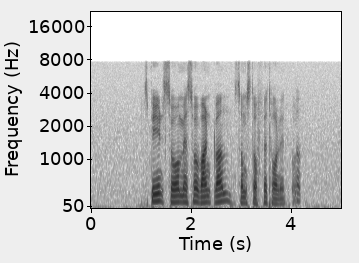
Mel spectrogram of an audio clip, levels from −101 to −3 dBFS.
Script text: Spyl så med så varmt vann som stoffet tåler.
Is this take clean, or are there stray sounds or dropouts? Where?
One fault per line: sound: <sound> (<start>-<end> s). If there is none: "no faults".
sound: laugh (4.0-4.2 s)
